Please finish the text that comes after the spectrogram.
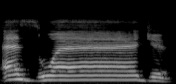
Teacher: bunyinya harus besar tapi enggak boleh ditambah Hamzah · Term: Qalqalah kubra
